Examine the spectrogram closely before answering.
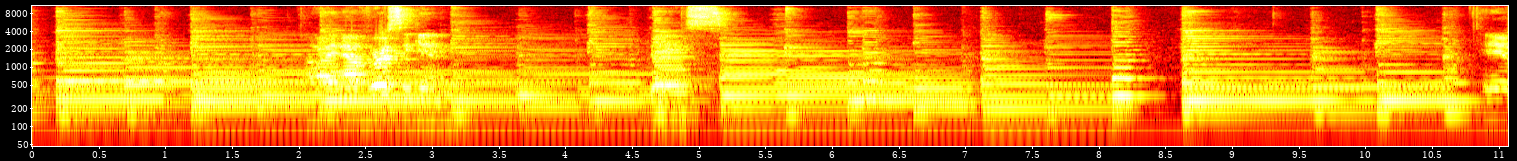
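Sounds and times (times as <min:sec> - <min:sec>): finger-picked acoustic guitar: 0:00.0 - 0:11.0.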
